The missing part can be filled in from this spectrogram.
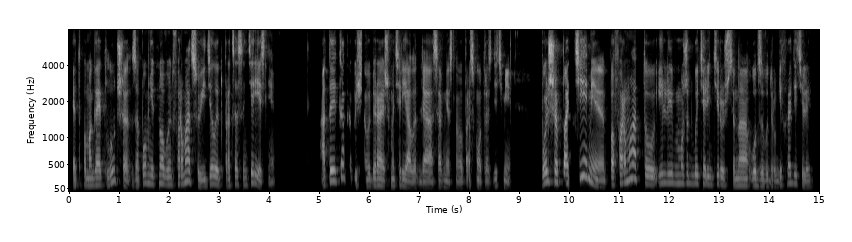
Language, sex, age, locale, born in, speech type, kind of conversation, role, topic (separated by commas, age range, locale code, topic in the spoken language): Russian, male, 35-39, ru-RU, Belarus, read, expert-assistant, expert, Какие онлайн-проекты помогут детям узнать о морской биологии?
